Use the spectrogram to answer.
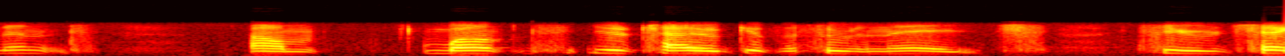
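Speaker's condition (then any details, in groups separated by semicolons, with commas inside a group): Cerebral palsy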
